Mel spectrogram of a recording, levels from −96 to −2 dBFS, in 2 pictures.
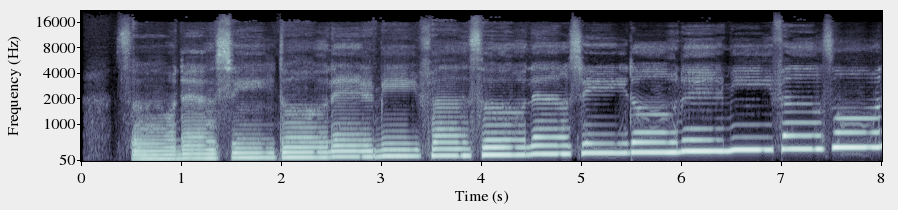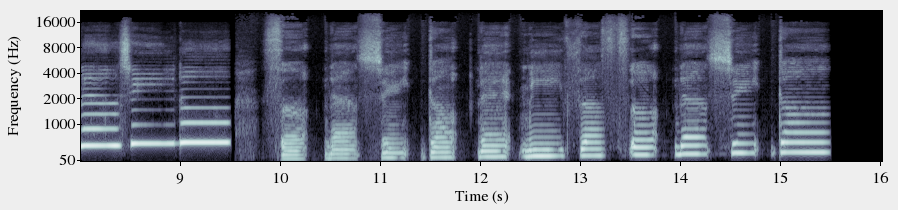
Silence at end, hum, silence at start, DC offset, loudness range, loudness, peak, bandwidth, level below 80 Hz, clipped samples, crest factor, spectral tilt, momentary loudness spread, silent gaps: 0.5 s; none; 0.35 s; under 0.1%; 5 LU; -18 LUFS; -6 dBFS; over 20 kHz; -60 dBFS; under 0.1%; 12 dB; -5.5 dB/octave; 8 LU; none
